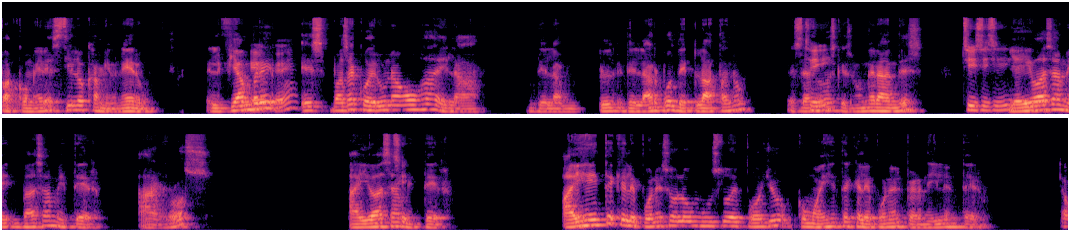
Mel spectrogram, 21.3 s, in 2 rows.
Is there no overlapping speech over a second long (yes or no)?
yes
